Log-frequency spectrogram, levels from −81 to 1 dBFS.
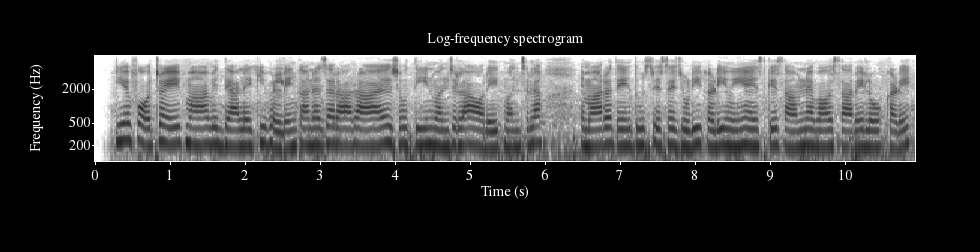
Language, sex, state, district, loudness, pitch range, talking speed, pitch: Hindi, female, Maharashtra, Chandrapur, -19 LUFS, 190-205 Hz, 175 wpm, 200 Hz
